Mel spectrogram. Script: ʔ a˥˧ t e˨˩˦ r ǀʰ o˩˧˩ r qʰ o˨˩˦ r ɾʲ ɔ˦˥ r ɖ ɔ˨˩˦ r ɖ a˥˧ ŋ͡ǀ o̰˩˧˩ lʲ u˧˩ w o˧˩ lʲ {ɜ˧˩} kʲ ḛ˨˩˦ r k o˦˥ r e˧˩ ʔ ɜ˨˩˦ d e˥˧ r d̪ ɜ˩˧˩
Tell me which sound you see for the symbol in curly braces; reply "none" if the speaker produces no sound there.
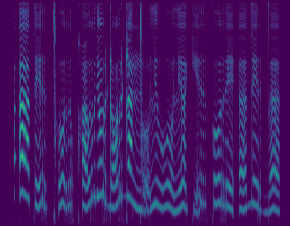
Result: ɜ˩˧˩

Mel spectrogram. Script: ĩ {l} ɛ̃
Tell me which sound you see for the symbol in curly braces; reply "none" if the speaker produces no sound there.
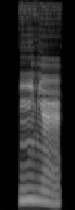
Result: ʎ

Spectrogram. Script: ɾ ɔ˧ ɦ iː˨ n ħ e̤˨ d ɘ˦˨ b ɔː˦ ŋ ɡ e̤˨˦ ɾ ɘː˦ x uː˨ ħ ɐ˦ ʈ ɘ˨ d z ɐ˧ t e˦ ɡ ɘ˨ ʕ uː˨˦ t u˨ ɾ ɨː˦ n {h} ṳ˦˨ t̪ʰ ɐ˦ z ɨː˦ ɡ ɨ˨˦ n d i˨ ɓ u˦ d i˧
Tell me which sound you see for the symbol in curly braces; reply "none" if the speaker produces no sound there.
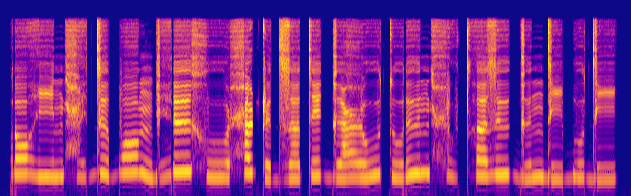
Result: ħ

